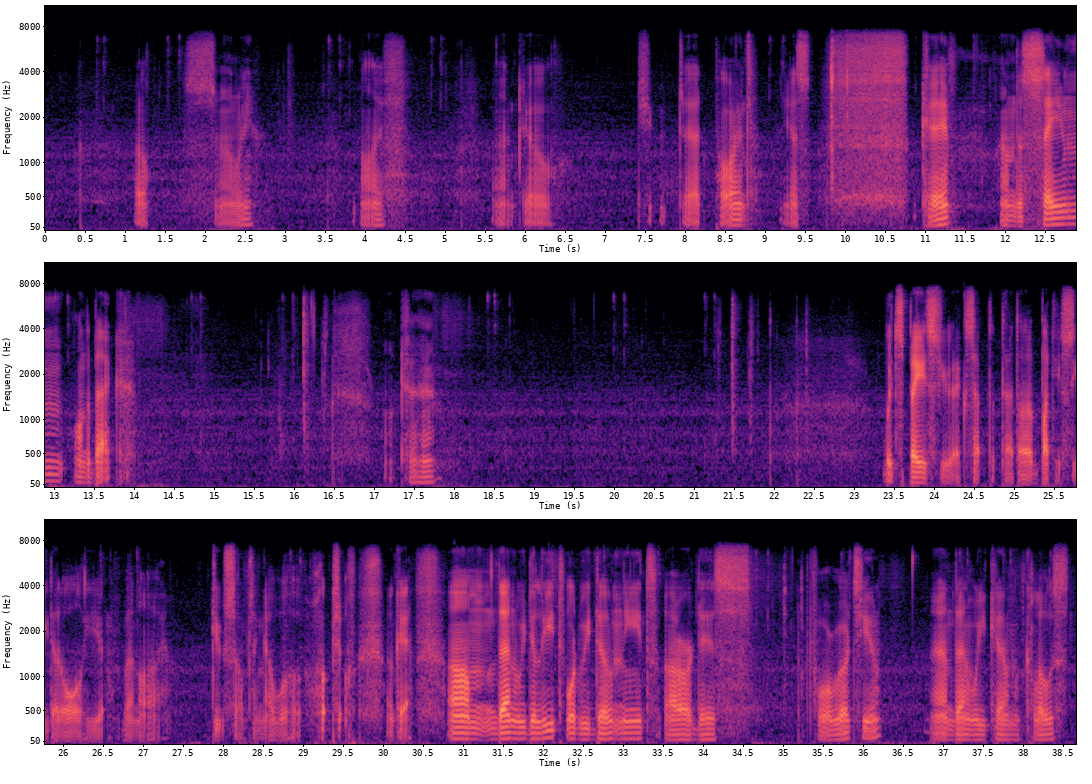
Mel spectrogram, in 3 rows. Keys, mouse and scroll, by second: 3.5 click, 24.0 middle click, 30.8 middle click, 31.9 click, 32.6-35.2 right drag, 35.2 x.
